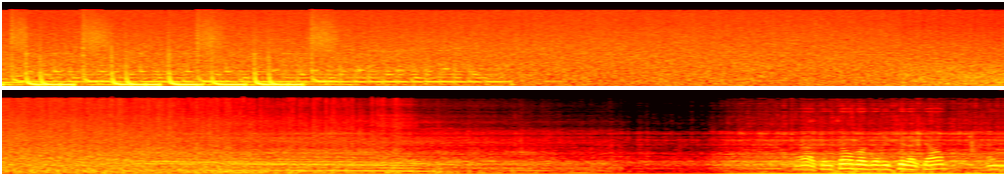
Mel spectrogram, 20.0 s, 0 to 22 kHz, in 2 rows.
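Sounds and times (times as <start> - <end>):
faint scooter engine: 10.6 - 18.2.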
